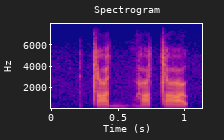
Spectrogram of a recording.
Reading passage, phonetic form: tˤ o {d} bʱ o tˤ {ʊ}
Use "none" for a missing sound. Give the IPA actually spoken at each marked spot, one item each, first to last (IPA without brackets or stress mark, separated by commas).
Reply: d, ʊ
